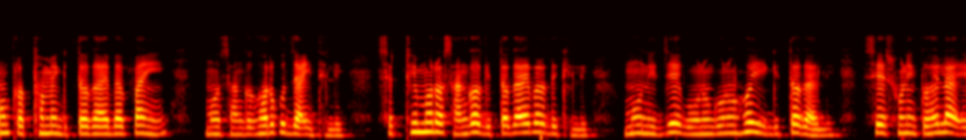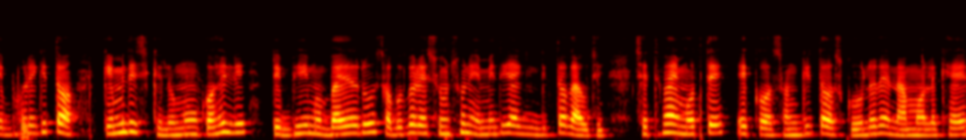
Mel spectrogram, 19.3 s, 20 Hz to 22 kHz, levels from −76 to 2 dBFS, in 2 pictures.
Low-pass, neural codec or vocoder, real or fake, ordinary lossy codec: none; none; real; none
